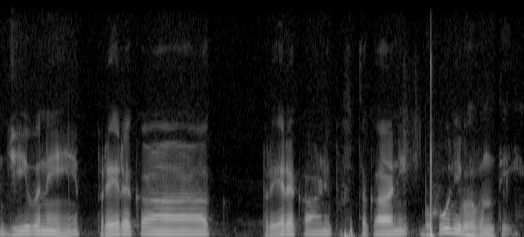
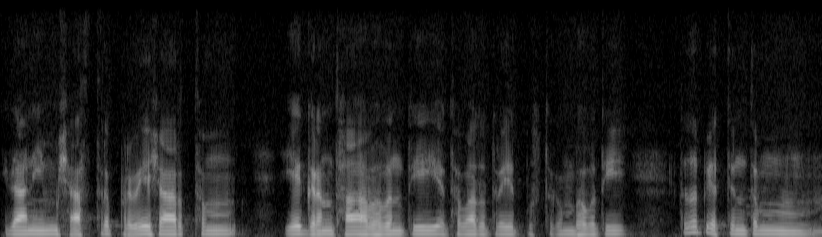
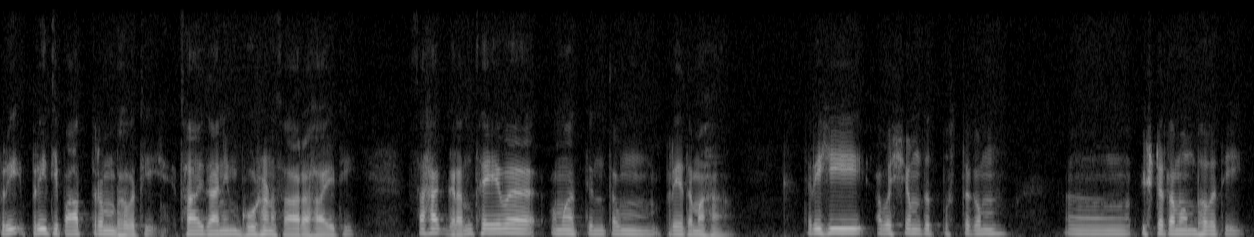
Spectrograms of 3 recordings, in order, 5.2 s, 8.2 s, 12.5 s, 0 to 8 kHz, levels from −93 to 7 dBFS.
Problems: none marked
